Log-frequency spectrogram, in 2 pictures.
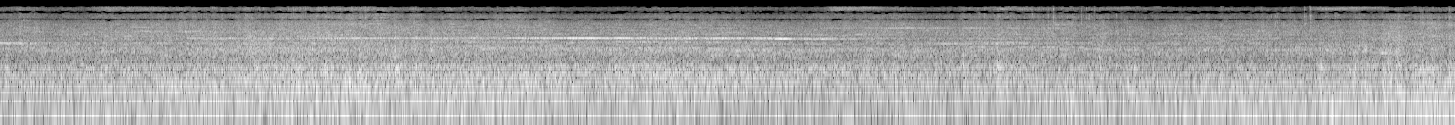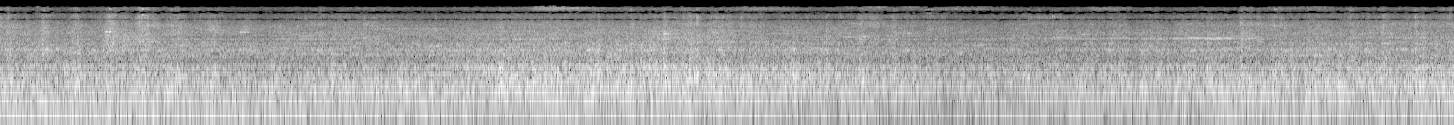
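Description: Empty freight hopper cars (stone cars) rolling past on steel wheels, a steady loud rumbling clatter of wheels over the rails. A thin, high wheel squeal sounds from about two seconds in to about eight.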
